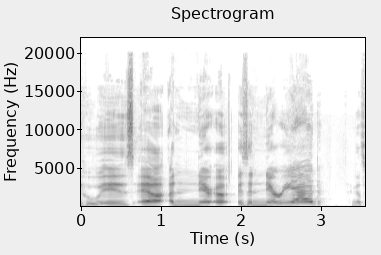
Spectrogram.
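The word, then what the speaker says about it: Nereid: this is zoey who is a as a nariad that's how you pronounce it she's the youngest daughter of nerius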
